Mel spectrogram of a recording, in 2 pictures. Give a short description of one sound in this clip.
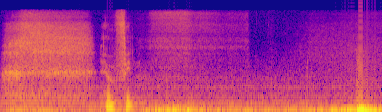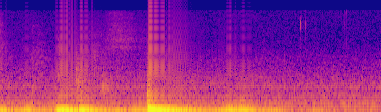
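A man speaks quietly and close into a microphone.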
